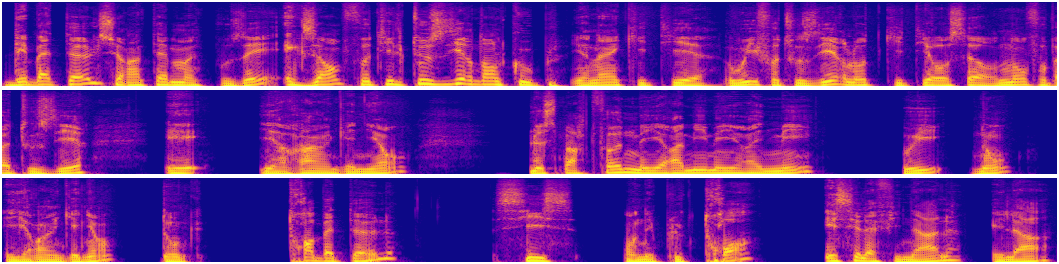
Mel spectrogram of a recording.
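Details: Adult male speaker, French; ordinary speech.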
